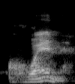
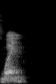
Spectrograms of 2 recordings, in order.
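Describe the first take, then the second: First: The word starts with a breathy h sound. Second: The word starts with no h sound. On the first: The speaker calls it wrong. "You're pronouncing this weird" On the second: The speaker calls it right. "you don't pronounce this H"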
